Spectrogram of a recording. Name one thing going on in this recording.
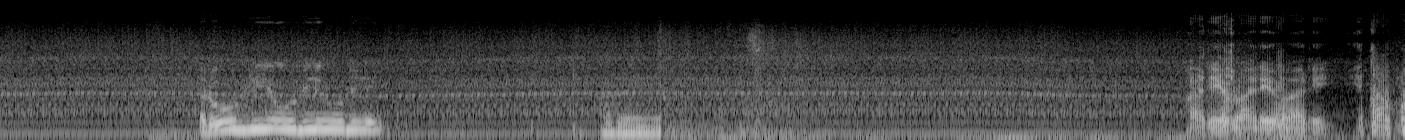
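A car engine hums steadily as the car drives, then stops.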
